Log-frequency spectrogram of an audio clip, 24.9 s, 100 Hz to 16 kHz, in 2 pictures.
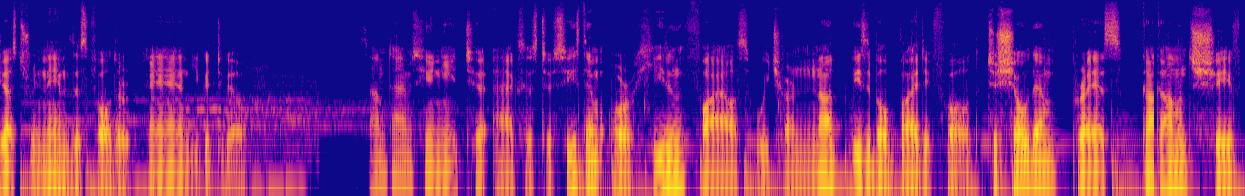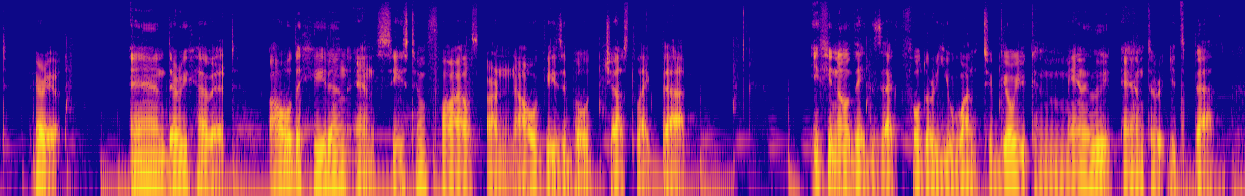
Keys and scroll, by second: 12.7 shift+super+..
